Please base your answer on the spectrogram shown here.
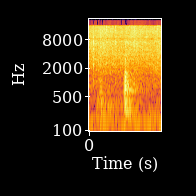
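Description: A spoon scrapes once through a pav bhaji mixture in a frying pan, a single brief stir over a low, steady sizzle.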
